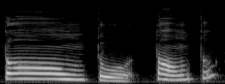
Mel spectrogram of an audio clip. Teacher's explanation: Tonto, esse N nasaliza o O. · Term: vogal nasalizada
